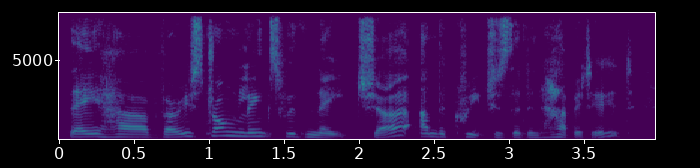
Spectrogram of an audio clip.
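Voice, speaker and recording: A cultured noblewoman governor in a fantasy game. Her voice sits fairly low, and she speaks formally and with care, learned and diplomatic. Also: animated, darkish tone. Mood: fascinated, respectful. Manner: measured, formal, articulate. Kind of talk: scripted video game dialogue.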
